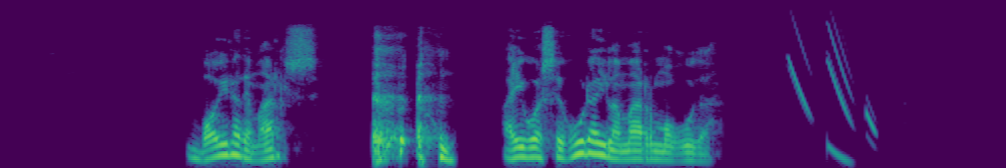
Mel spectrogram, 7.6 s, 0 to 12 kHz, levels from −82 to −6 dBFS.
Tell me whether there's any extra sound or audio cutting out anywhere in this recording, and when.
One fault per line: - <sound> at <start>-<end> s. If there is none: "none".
- cough at 2.8-3.4 s
- chirp at 5.9-6.6 s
